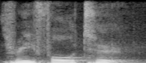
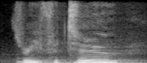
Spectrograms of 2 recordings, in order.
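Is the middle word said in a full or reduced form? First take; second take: full; reduced. First: The middle word is strong and full. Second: The middle word is weak and reduced. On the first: It is a bus number. "this bus is three four two" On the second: It is a bookstore offer. "special offer in a bookstore"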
